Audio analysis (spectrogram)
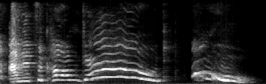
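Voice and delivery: very high, drawn-out wail; high-pitched outburst. Real, not acted. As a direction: stretch it out way up high. Over-excited, sings out at herself.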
